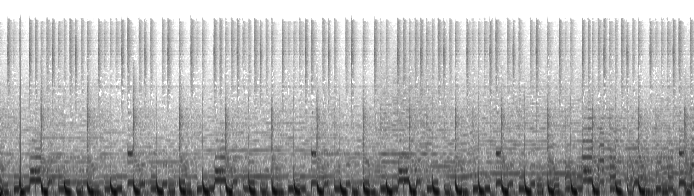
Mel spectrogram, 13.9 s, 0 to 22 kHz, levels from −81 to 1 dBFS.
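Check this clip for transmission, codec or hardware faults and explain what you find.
Three short discontinuities occur, at 0.4 s, 5.44 s and 11.81 s. Each is an abrupt forward jump in the sound with no gap of silence, which points to a likely dropped buffer (overrun): the hardware overwrote a block of samples before the software read it, so the material on either side is spliced directly. Roughly a few tens of milliseconds go missing each time, enough to hear as a skip rather than a bare tick.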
